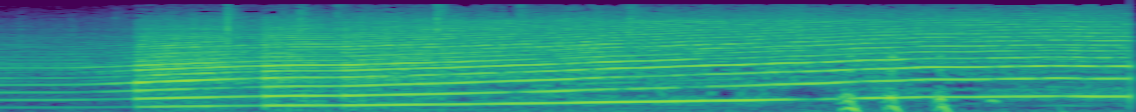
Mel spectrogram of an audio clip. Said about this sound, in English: Here we go. We have a hand crank siren. I have no idea why we have that.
